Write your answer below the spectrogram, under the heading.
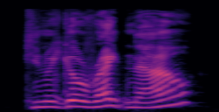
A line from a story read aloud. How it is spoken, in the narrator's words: Qin asked eagerly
